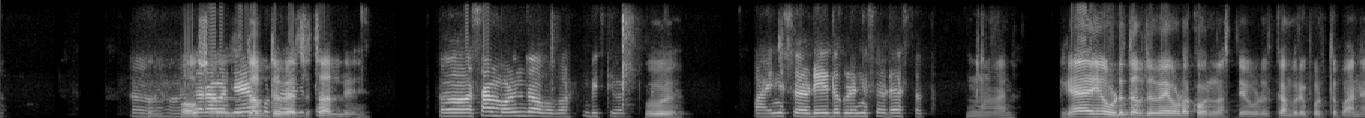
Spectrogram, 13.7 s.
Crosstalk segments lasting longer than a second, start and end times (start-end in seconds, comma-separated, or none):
1.4-3.2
